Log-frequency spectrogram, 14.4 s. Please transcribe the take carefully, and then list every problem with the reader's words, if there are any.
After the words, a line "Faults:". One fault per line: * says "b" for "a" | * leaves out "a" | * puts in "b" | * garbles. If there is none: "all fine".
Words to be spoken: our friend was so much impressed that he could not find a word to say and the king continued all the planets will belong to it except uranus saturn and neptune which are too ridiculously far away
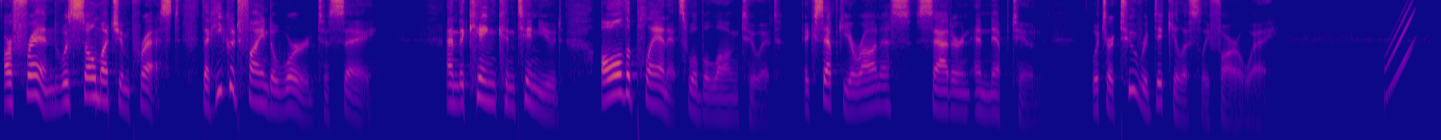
our friend was so much impressed that he could find a word to say and the king continued all the planets will belong to it except uranus saturn and neptune which are too ridiculously far away
Faults:
* leaves out "not"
